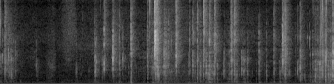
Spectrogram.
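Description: Plastic blind-bag toy packet crinkling as it is picked up and handled, with irregular crackles that grow busier from about a second in.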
